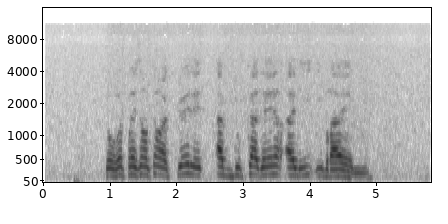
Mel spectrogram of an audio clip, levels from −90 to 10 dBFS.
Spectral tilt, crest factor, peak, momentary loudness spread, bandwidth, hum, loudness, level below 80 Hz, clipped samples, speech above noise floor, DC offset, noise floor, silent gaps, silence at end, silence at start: -7 dB/octave; 18 dB; -2 dBFS; 9 LU; 11.5 kHz; none; -19 LUFS; -54 dBFS; under 0.1%; 28 dB; under 0.1%; -46 dBFS; none; 0.85 s; 0.45 s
